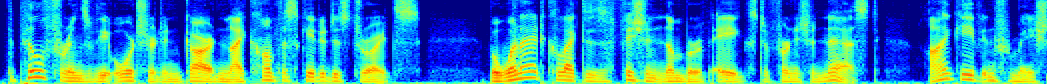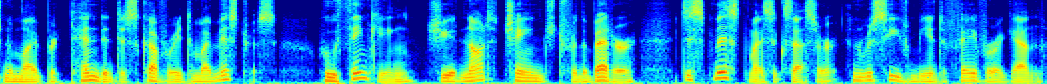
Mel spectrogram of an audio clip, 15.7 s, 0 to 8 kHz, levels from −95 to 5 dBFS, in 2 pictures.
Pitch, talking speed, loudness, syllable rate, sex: 115 Hz, 200 wpm, -22 LUFS, 6.3 syllables/s, male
